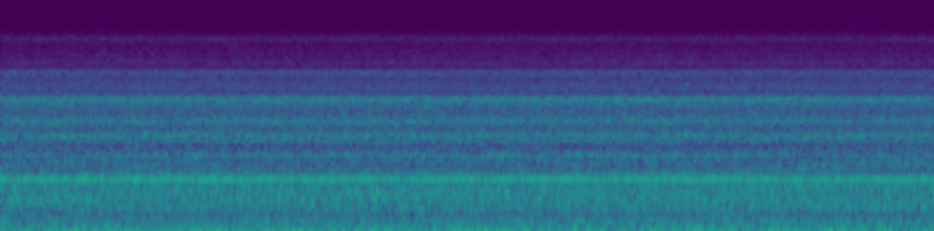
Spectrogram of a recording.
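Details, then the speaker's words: GE/Rheem power-vent water heater after replacing the vent blower assembly, whose old motor had a bearing noise ramping up after about a minute. Steady, even whoosh and mid-pitched hum with no rattles, still fine minutes later. Normal blower operation, problem solved. "after the first minute it's still sounding fine a few minutes later so that sounded good the whole time it was running this definitely solved my problem"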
